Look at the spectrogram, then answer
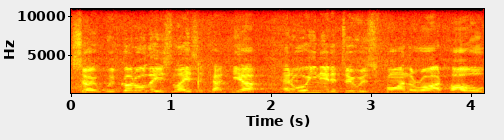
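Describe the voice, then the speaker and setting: A man with an Australian accent speaks at a fairly quick pace in a high pitch with fairly even intonation, with audible room echo and noticeable background noise. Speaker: business owner. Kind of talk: product walkthrough. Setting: factory floor. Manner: loud.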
